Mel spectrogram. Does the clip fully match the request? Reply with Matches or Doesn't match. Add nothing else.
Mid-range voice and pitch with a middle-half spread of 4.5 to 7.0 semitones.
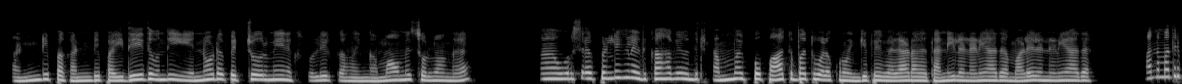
Doesn't match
